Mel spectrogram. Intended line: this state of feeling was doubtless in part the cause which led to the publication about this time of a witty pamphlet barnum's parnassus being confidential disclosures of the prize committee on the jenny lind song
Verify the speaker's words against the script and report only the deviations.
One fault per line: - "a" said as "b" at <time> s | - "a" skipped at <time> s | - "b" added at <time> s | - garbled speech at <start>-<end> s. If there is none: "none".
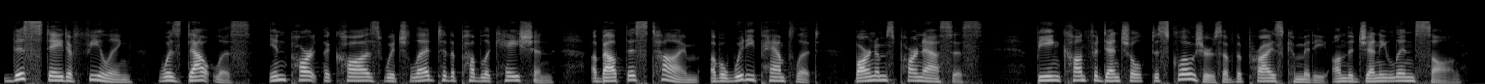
none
